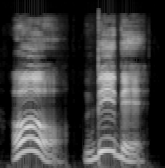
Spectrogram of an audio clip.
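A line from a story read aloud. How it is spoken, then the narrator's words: Exclamation, bearded man. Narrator (Russian): воскликнул бородатый индус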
